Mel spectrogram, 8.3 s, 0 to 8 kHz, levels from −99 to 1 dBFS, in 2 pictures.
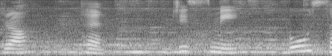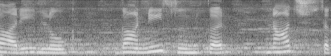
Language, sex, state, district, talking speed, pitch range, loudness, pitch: Hindi, female, Punjab, Fazilka, 70 wpm, 215-235 Hz, -16 LUFS, 225 Hz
